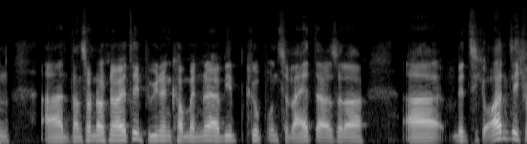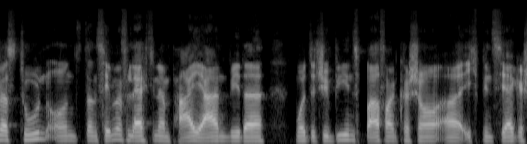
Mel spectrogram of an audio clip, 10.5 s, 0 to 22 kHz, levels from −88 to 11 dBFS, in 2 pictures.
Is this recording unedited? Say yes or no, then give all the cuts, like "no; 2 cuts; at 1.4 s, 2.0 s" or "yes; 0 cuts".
yes; 0 cuts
